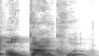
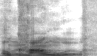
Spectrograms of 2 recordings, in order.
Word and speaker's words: Okongwu: You say Ogankwu. Yeah, I don't know what the hell that guy's name is. Okongwu. Okongwu, whatever.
